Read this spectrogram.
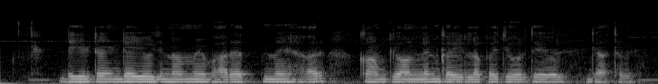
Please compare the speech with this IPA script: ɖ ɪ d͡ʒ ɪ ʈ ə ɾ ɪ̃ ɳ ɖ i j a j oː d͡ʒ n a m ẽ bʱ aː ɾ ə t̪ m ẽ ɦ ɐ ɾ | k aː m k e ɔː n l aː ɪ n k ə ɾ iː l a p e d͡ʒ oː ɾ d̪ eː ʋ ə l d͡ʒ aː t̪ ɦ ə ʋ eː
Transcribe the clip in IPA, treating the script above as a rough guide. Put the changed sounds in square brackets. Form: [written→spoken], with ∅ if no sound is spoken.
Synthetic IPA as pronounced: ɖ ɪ d͡ʒ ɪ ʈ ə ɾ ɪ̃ ɳ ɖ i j a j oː d͡ʒ n a m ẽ bʱ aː ɾ ə t̪ m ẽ ɦ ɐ ɾ | k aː m k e ɔː n l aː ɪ n k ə ɾ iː l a p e d͡ʒ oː ɾ d̪ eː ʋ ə l d͡ʒ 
